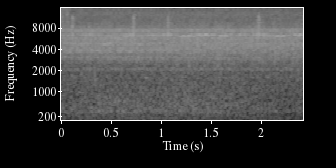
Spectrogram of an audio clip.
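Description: Near silence: a faint steady hiss.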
